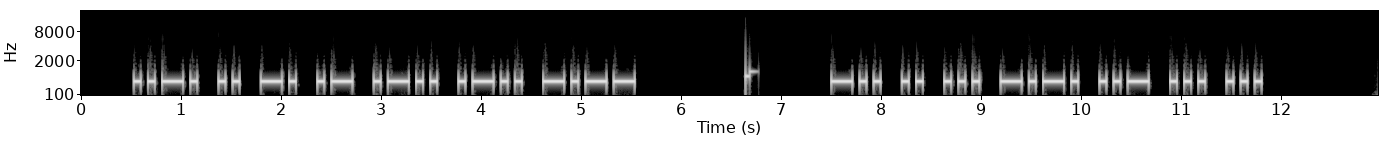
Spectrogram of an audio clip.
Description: Morse code, heard as a keyed tone, about 17 wpm, 700 Hz. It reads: FINALLY DISCUSS
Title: Sentences from Top 1000 Words - New Word Drill - 17wpm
